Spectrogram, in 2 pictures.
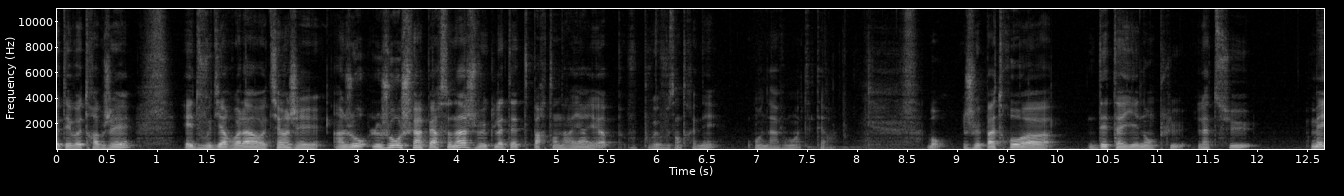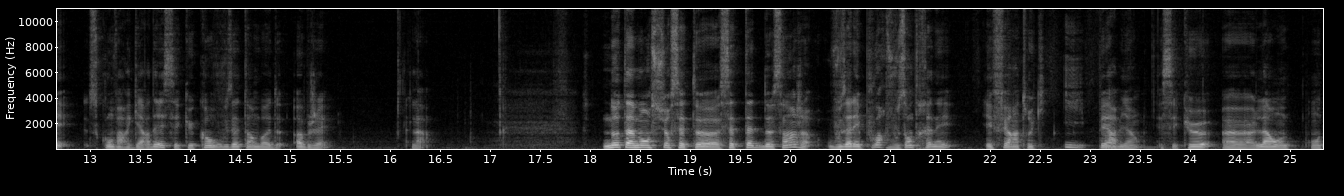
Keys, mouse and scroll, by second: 6.1 click, 7.8 ctrl+z, 14.3 click, 15.3-15.7 middle drag, 16.9-17.4 middle drag, 24.9-25.3 middle drag.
